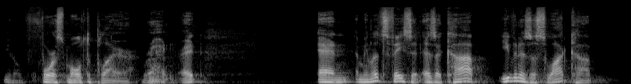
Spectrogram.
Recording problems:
none

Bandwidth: 15 kHz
